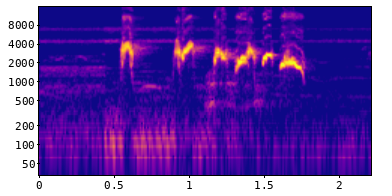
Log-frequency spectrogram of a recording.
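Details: Red-whiskered Bulbul song for caged-bird training. A single phrase of six clear, bouncing whistled notes, each slurring downward, is delivered in just over a second.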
